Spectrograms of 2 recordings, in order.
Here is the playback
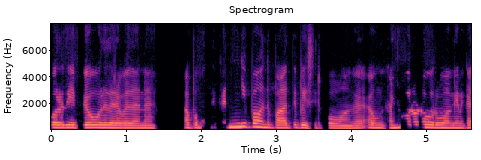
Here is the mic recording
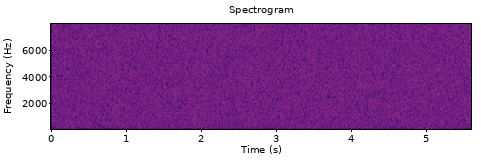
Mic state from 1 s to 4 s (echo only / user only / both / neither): neither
